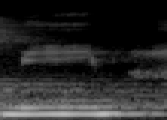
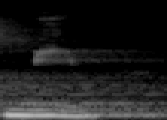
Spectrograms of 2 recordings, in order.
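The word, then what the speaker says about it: ميم: When we pronounce meme, our both of lips come together and dry parts touches to each other to pronounce meme, like meme, meme.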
